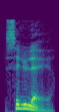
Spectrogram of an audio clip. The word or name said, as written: cellulaire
